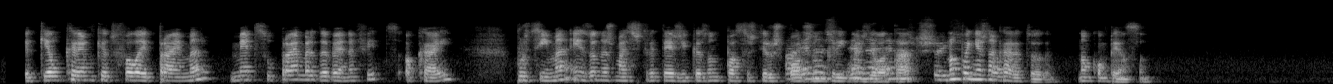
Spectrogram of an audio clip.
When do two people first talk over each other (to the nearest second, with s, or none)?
8 s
